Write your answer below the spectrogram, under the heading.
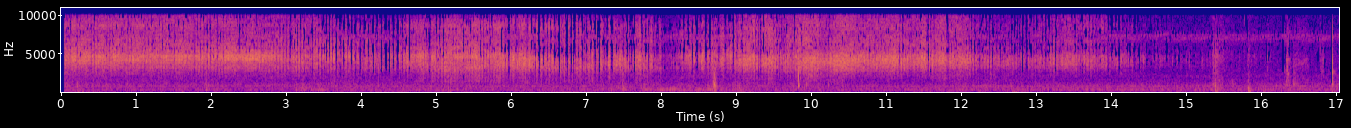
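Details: Eastern diamondback rattlesnake rattling: a steady, dry, buzzy hiss held for most of the recording. It dips briefly near the middle, fades after about twelve seconds, and a few sharp clicks follow at the end.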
